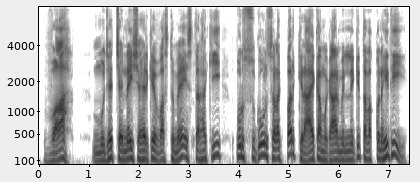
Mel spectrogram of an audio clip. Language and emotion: Urdu, surprised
